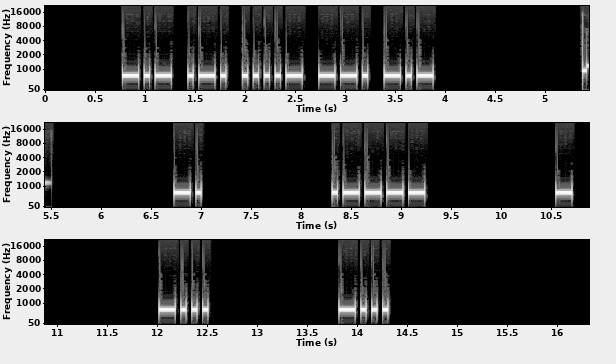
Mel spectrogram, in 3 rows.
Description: Morse code, heard as a keyed tone, about 22 wpm, spaced as for 9 wpm, 700 Hz. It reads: KR4GK N1TBB
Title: USA Call Signs - 5 Characters - 8x Character Spacing - 22wpm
